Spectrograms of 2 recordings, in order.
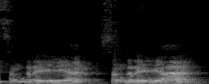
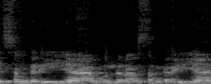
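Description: First: ਸੰਘਰੇਆ with "re" before the final "ya"; correct sihari sound. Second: ਸੰਘਰੀਆ with "ree" in the middle; wrong bihari sound. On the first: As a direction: say ਸੰਘਰੇਆ as "sangre-ya", short e. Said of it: "ਇੱਥੇ ਐੜੇ ਨੂੰ ਦਲਾਵਾਂ ਲੱਗ ਜਾਏਗੀ". (ਸੰਘਰੇਆ ਵਿੱਚ "ਰੇ" ਦੀ ਆਵਾਜ਼, "ਰੀ" ਨਹੀਂ) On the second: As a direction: say ਸੰਘਰੀਆ as "sangree-ya", long ee. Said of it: "ਗਲਤ ਉਚਾਰਨ ਹੋਵੇਗਾ". (ਸੰਘਰੀਆ ਵਿੱਚ ਲੰਮੀ "ਰੀ" ਦੀ ਆਵਾਜ਼) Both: Shown as a demonstration.

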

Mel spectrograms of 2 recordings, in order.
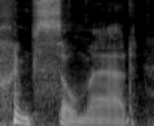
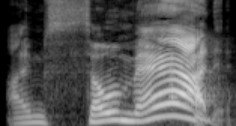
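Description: First: Whispered, soft defeated grumble; muttered under breath. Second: Louder, slow drawn-out fury; frustrated outburst. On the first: Gamer grumbling to himself about lost sword, whispered. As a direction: breathe it out almost silently. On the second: Gamer yelling at viewers over lost sword, slow and loud. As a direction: let it burst out, stretching each word. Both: Real, not acted.

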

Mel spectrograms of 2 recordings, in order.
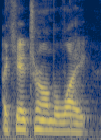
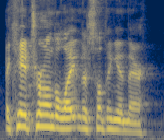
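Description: First: Said in the usual way. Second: Fast, louder, panicked; rising panic. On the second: Real, not acted. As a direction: rush it out in fear. Repeats in growing panic.

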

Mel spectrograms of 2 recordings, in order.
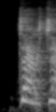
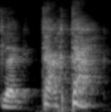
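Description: First: "tack, tack" said higher and sharper; higher imitated cut sound. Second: Short clicking "tack, tack"; imitated cut sound. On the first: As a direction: snap "tack, tack" up high like sharp cuts. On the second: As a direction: tap out "tack, tack" like quick film cuts. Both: Shown as a demonstration. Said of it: "Very short".

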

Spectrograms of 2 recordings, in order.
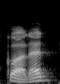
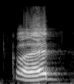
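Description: First: Said in the usual way. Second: Higher, louder call; urgent shout. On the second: Real, not acted. Gamer yelling his player on. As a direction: push him on.

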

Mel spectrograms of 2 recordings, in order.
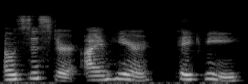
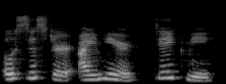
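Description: First: A raised, higher plea; a child's eager cry, raised and higher. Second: A higher, stronger plea; a child's cry, higher and more urgent. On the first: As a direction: call out to his sister with longing. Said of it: "and cried". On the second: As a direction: reach for her with the whole voice. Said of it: "he cried". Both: A narrator's reading.

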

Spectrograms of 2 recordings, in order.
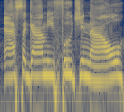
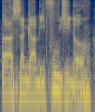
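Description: First: "Asagami Fujino" said high, slow and drawn out with a rising end; mock the wrong way: a high, stretched "Asagami Fujino"; "Asagami Fujino" pitched up and slow, as the wrong example; wrong pronunciation. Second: "Asagami Fujino" said low and slow with weight; "Asagami Fujino" dropped low and deliberate, as the correct way; right pronunciation. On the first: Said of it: "it's not". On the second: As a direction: say "Asagami Fujino" deep, with balls in your voice. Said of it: "You gotta say it like this". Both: Shown as a demonstration.

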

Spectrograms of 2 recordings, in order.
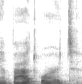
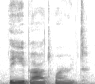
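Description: First: Said in the usual way. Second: The said as "thee", weighted; stress on THE. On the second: Acted. Mum telling her baby about the insult, stress on The. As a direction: lean on "The" to mean that one word. Corrects 'a' to the specific one.

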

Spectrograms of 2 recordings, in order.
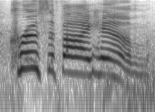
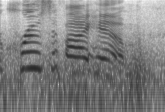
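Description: First: High, drawn-out mock shout; restrained crowd chant, high and stretched; crowd shouting back. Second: Very high, drawn-out crowd cry; narrated roar, higher rather than louder; mob's louder roar. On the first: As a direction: cry it out slowly as the crowd. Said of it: "They shouted back". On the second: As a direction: stretch it out high like an insistent mob. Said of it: "the mob roared even louder". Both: A narrator's reading.

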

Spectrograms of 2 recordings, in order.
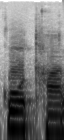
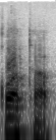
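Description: First: "কোথা" said as koh-tha; rejected o-vowel. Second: "কথা" said as kaw-tha; correct open vowel. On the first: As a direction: round the first vowel of "কোথা" to "oh". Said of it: "কোর মতো উচ্চারণ করা হচ্ছে না". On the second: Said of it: "কর মতোই উচ্চারণ করা হচ্ছে". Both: Shown as a demonstration.

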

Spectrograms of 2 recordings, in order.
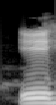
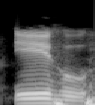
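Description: First: ਇਹ as "eh", no final o; wrong dropped ending. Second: ਇਹੋ as "e-ho"; sounded hora. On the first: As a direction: stop ਇਹ on the h. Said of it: "ਨਹੀਂ ਪੜ੍ਹਨਾ". (ਇਹ ਨੂੰ ਹੋੜੇ ਤੋਂ ਬਿਨਾਂ) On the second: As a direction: give ਇਹੋ its final rounded vowel. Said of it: "ਹਾਏ ਹੋੜਾ ਹੈ". (ਇਹੋ ਵਿੱਚ ਹਾਹੇ ਦਾ ਹੋੜਾ ਬੋਲੋ) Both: Shown as a demonstration.

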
